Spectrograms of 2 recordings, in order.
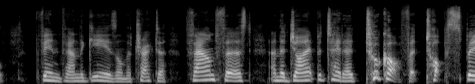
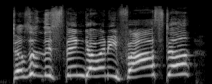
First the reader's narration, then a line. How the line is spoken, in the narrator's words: Finn pleaded to Neil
